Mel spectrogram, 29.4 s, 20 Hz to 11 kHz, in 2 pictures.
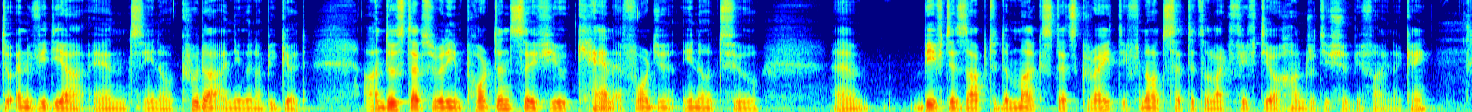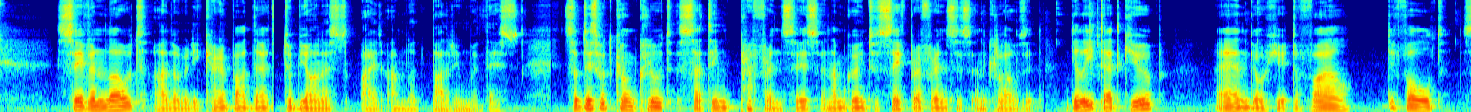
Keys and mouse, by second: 25.1 click, 25.6 x, 27.1-29.4 drag.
